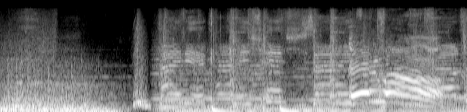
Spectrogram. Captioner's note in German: Spannungsvolle Klänge; Freudiger Laut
